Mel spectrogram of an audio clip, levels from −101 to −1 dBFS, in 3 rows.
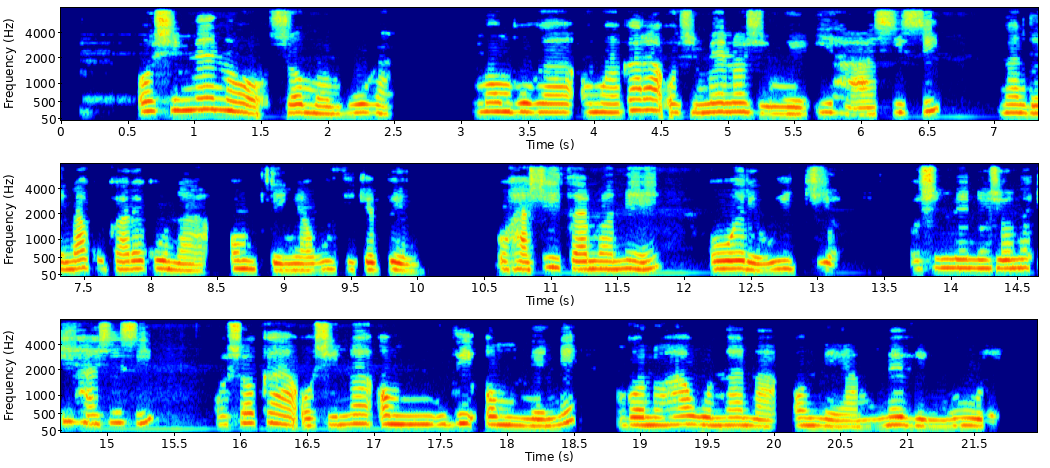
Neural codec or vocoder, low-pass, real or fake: none; 7.2 kHz; real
